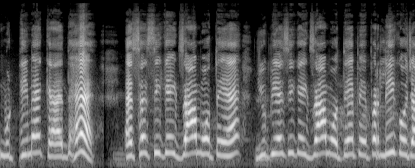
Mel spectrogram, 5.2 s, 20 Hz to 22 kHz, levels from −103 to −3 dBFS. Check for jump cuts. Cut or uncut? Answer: uncut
